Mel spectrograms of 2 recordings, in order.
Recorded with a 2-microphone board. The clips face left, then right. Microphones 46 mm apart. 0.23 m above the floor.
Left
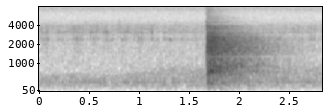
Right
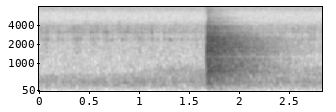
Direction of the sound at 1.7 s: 30° right (ahead or behind).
